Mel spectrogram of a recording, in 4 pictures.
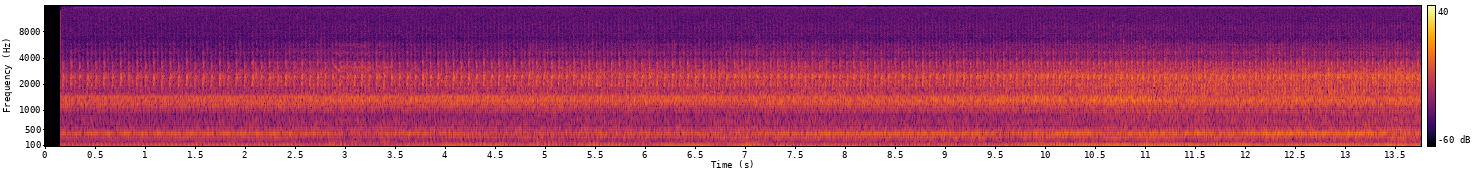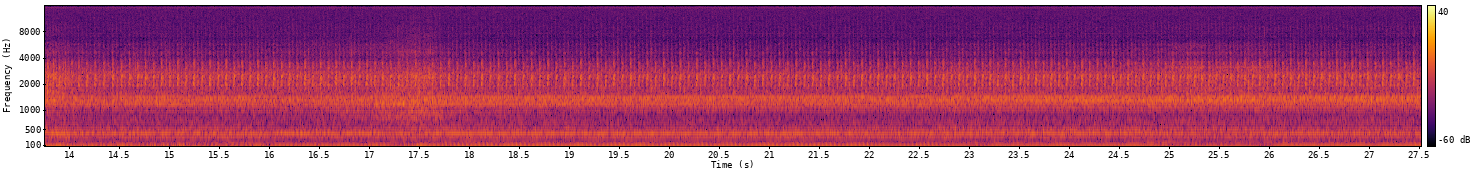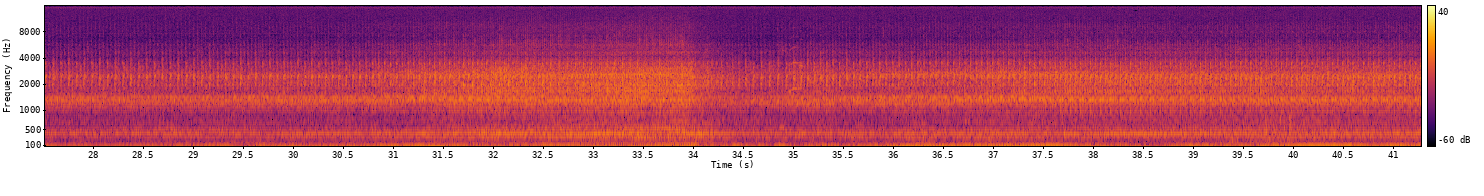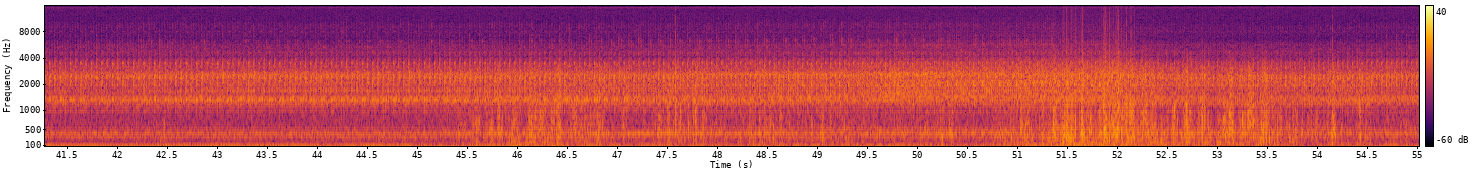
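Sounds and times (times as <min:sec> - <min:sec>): car engine idling: 0:00.2 - 0:55.0.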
